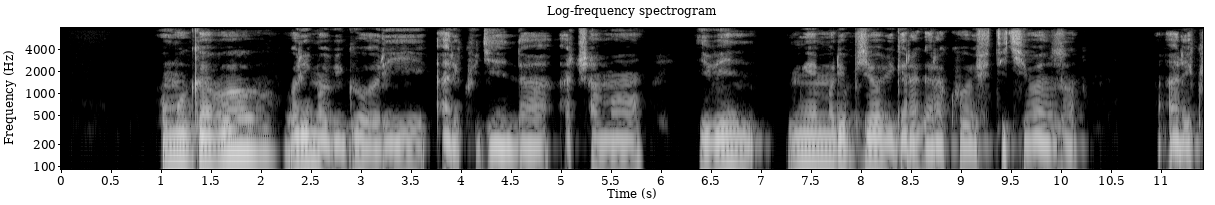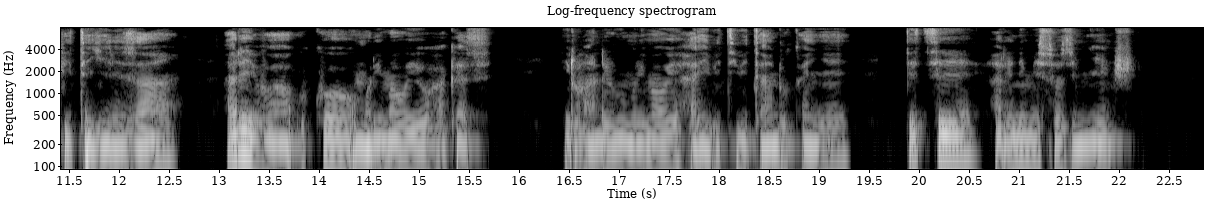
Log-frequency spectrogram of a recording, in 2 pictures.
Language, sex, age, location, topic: Kinyarwanda, male, 25-35, Nyagatare, agriculture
